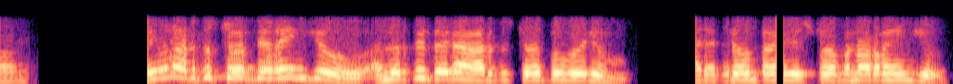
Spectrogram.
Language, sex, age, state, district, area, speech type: Malayalam, male, 30-45, Kerala, Pathanamthitta, rural, conversation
